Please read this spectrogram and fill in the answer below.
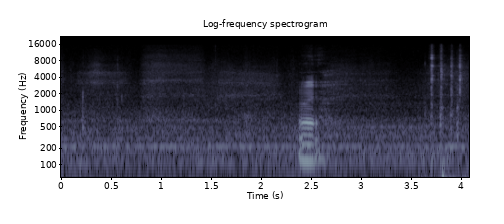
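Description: Handling noise from a camera being repositioned: a quick run of sharp clicks near the end, over a faint steady hum.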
